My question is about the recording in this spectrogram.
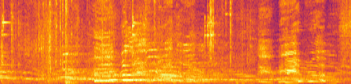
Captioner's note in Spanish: sollozo; llora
